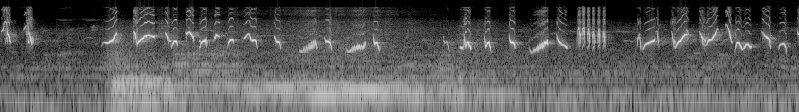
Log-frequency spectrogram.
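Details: Greater green leafbird singing, used to prompt other leafbirds to sing: quick chains of sharp whistled and slurred notes, shifting pitch and pattern, with a low humming drone in the background for several seconds.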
